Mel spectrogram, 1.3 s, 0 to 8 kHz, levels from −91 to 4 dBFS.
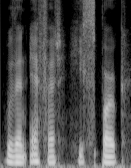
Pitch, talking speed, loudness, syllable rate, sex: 110 Hz, 230 wpm, -18 LUFS, 6.4 syllables/s, male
